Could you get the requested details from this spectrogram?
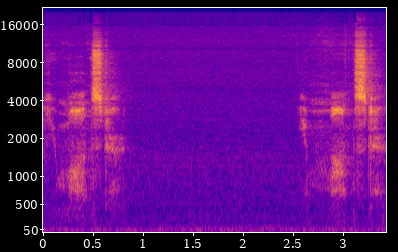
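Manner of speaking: voiceless teasing whisper; whispered mock shame; mock accusation. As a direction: hiss it at yourself in fake horror. Mock scolding himself.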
